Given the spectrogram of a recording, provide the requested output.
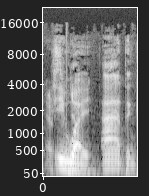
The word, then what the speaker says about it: EY: Se unió a ¿cómo lo pronuncias? EY.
